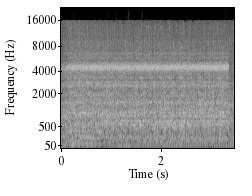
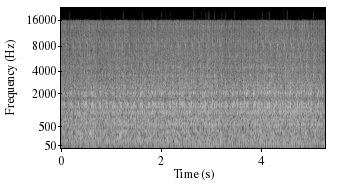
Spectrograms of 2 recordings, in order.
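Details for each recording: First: VW Polo 4 engine at idle: a loud, steady, high squeal rides over the engine, then cuts out abruptly. The accessory belt was found split in two places and the belt tensioner bearing was worn; the noise was gone with the belt off. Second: VW Polo 4 engine idling with the accessory belt removed, after it was found torn and the AC compressor bearing was blamed for the earlier loud noise. Steady, even idle with no chirp, squeal or rattle. Normal idle.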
